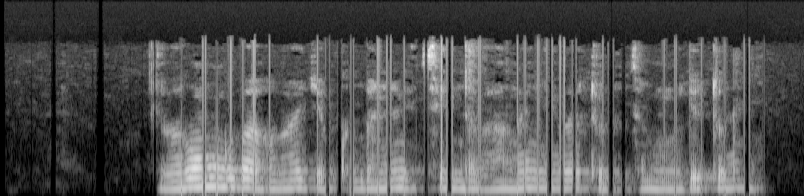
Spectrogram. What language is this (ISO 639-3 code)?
kin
